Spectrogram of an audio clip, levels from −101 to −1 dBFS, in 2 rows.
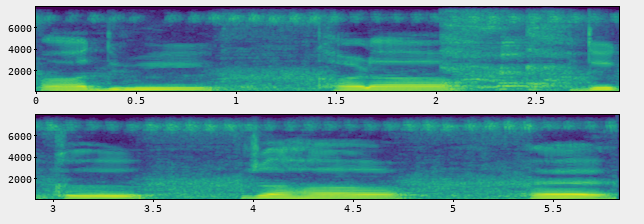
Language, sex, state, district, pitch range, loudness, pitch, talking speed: Hindi, male, Madhya Pradesh, Katni, 130-135 Hz, -16 LUFS, 130 Hz, 50 wpm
